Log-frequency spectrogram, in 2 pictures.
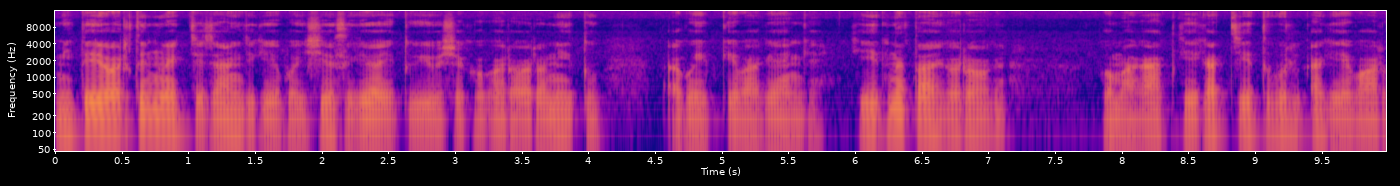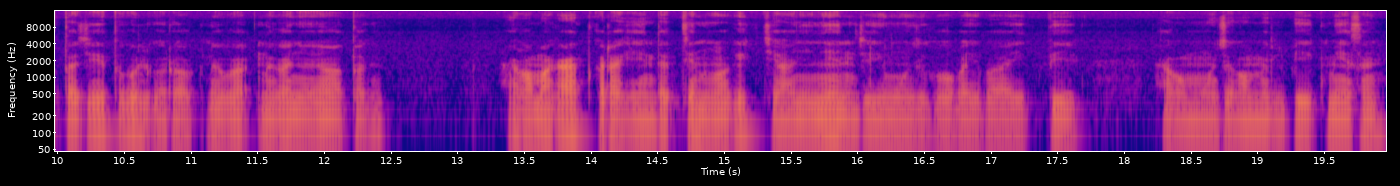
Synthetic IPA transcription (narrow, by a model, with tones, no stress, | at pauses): mi˨te˦jɔ˦rti˦nwek̚t͡ʃe˨t͡ʃaŋd͡ʒi˨ke˨bɔ˨iʃe˦si˧ke˦a˦itujo˨ʃe˨kːo˨kɔ˨ɾɔɾa˦ni˦tu | a̰˨ko˨i˨p̚ke˨bakɛ˦ŋɡɛ˨ki˦t̬ne˦tajkɔ˧ɾɔ˦kɪ | ko̰˨ma˨katkɪ˧kat̚t͡ʃe˦tu˦kʊ˦la̰˨ke˨ba˨rta˦t͡ʃetu˦ku˦lkɔ˨ɾʔɔknne˦ka˦ɲo˨jɔ˦tɔkɪ˦ | a̰˨ko˨ma˦ka˦tkɔ˨ɾa˨kiː˨ndɛ˦t̚t͡ʃe˦nŋɔ˦kik̚t͡ʃe˨a˦ɲe˧ɲe˦nd͡ʒe˨imu˧t͡ʃi˧ko˦ba˦ibait̚piː˦k | a̰˨ko˨mu˧t͡ʃe˧ko˨mɪ˨lpiːkmese˦ŋ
